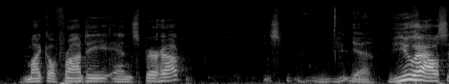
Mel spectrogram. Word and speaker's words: Vuhaus: Viewhouse is spelled Vuhaus. I never would have got that right. Sounds German, right?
